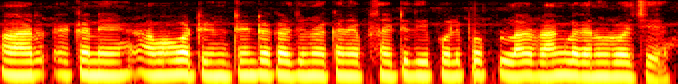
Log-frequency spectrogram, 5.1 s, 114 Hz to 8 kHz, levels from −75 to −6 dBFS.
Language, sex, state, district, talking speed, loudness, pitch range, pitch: Bengali, male, Assam, Hailakandi, 105 wpm, -16 LUFS, 175-185 Hz, 180 Hz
